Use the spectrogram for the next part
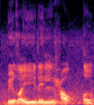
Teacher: ذلك بأنهم كانوا يكفرون بآيات الله ويقتلون النبيين بغير الحق یا کے نیچے کھڑی زیر ہے تو اس کو آپ نے لمبا کرنا ہے، بغیر الحق، را کے نیچے بھی زیر ہے تو اس لیے آپ نے موٹا نہیں کرنا ہے، اس کو باریک کر کے پڑھنا ہے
